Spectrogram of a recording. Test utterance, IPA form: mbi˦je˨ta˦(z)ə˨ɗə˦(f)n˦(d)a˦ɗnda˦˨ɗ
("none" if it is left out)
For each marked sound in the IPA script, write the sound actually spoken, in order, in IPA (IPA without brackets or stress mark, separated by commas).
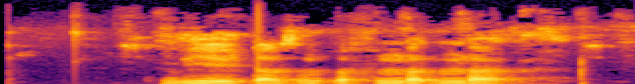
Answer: z, f, d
